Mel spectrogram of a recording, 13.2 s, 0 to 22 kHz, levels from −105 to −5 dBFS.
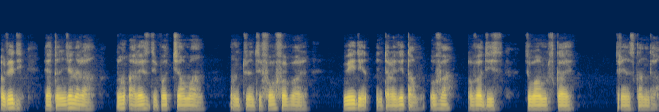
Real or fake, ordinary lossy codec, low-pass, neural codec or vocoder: real; none; 7.2 kHz; none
